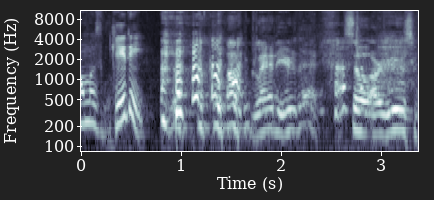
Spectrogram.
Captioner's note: laugh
